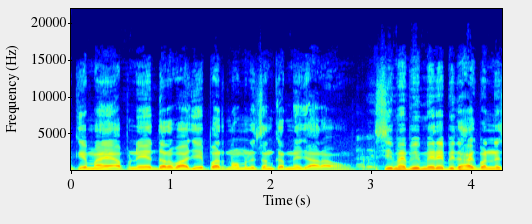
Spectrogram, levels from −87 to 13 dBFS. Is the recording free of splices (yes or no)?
no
